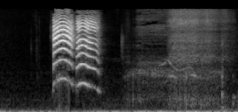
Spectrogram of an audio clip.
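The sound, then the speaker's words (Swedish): A squeaky toy shark squeezed twice in quick succession as a spoiler warning signal, producing two loud, high-pitched wheezing squeaks with a wavering tone, followed by a fainter rustling hiss. “Uh, Okej, okay, vi blåser, eller vi piper med spoilerhajen”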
